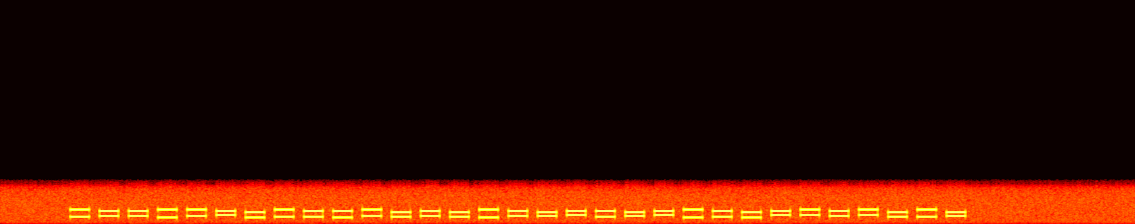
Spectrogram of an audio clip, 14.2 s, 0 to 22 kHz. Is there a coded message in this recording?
Yes: DTMF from 0.9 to 12.1 s, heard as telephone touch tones, dialled by machine, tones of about 240 ms. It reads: 6883901652948438705703510#8#467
